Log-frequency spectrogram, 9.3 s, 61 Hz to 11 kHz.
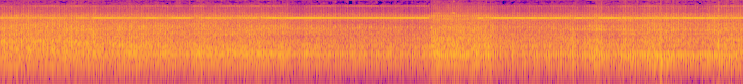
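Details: VW T5 2.5 TDI AXD diesel, 240,000 km, A/C compressor disconnected (belt between the overrunning pulley and power steering removed): a thin high whistle at idle, only when the engine is hot, dropping out briefly. Source unknown; turbo suspected.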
